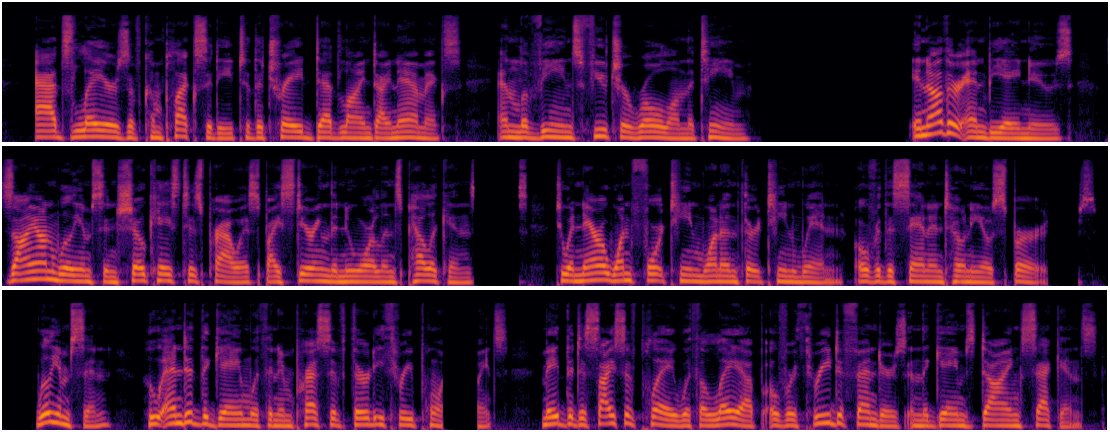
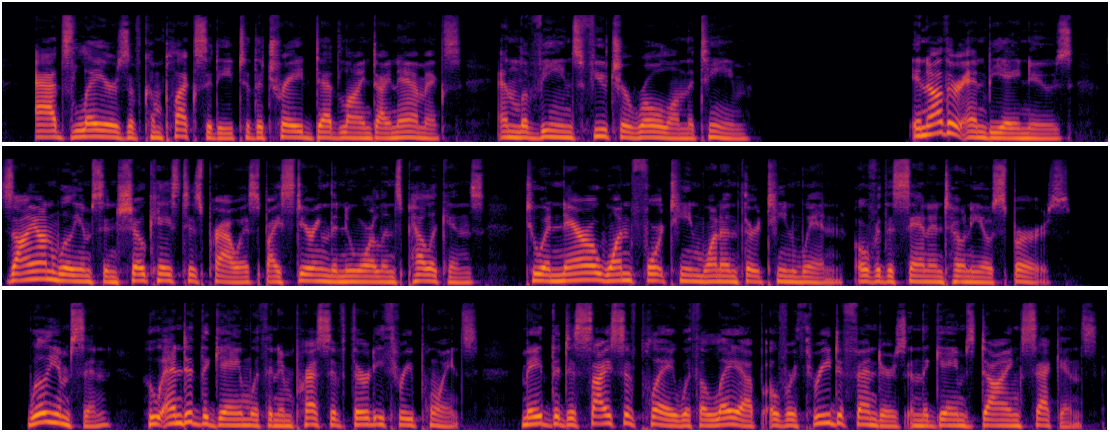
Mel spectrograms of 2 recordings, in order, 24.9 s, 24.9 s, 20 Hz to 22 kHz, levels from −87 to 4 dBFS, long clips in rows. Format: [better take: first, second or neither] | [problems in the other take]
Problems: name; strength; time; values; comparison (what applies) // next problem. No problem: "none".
second | audio freezing; at 12 s, at 16 s and at 20 s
